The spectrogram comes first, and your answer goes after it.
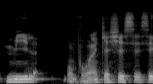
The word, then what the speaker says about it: Miele: professionnels de la marque miele exactement et vous remercier de l'avoir prononcer correctement puisque parfois nos consommateurs en lisant la marque prononce miel et effectivement ça se prononce à l'allemande 1000 bons pour rien cacher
